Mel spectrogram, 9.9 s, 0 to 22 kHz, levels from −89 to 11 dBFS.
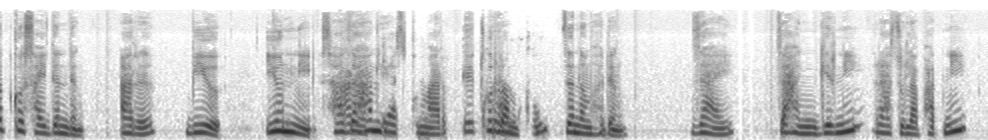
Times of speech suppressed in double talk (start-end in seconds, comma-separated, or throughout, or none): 3.29-3.33, 3.81-4.30, 5.04-5.48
